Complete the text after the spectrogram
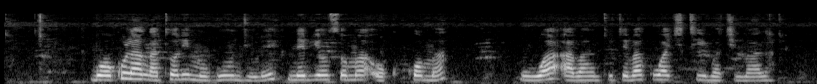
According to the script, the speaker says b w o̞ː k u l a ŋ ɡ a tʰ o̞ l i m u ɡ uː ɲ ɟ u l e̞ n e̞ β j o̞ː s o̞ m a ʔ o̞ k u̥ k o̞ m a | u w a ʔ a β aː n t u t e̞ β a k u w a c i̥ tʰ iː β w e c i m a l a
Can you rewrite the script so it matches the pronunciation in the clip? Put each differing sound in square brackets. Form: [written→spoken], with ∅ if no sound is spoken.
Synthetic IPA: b w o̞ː k u l a ŋ ɡ a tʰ o̞ l i m u ɡ uː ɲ ɟ u l e̞ n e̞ β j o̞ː s o̞ m a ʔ o̞ k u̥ k o̞ m a | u w a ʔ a β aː n t u t e̞ β a k u w a c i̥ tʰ iː β w [e→a] c i m a l a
